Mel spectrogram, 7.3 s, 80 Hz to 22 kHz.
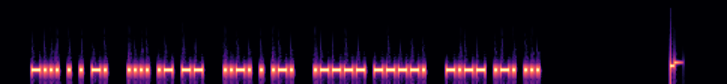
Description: Morse code, heard as a keyed tone, about 37 wpm, 700 Hz. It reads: BEEN HAM FER 19 YRS
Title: Practice QSO - Exchange 3 - More Info - 40wpm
